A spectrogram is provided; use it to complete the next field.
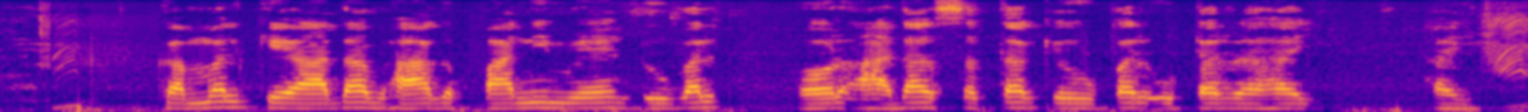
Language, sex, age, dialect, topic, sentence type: Magahi, male, 31-35, Southern, agriculture, statement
